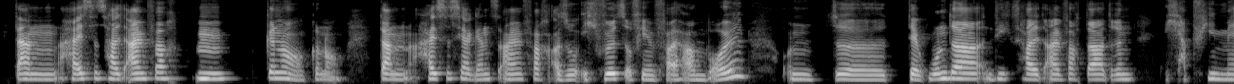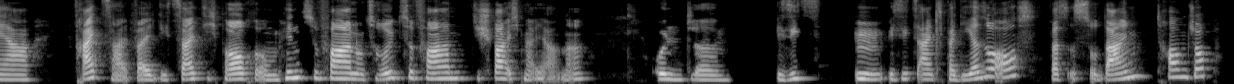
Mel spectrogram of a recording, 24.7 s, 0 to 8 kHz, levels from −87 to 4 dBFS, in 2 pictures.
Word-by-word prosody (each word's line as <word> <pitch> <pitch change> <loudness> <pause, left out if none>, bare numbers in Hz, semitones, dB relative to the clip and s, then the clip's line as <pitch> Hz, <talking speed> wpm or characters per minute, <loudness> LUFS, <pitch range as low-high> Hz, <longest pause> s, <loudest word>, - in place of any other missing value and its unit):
dann 185 -1 +3
heißt 195 +2 +2
es 205 0 -6
halt 190 -1 +3
einfach 210 +2 +3 0.2
mhm, 205 0 +2 0.2
genau, 210 -7 +1
genau. 195 - -7 0.3
Dann 185 +3 +2
heißt 195 0 +2
es 205 +2 -5
ja 200 -2 +1
ganz 180 +3 -5
einfach 185 0 -2
also, 170 -1 -3
ich 190 +2 -8
würde 195 0 +8
es - - -7
auf - - -5
jeden 170 -2 -2
Fall - - -1
haben 165 0 -2
wollen. 275 +10 +1 0.3
Und, 180 -3 -5 0.2
äh, 170 -2 +1 0.2
der 175 -3 +3
Grund 200 +3 +1
da 200 -1 +6
liegt 195 0 -8
halt 180 -1 +2
einfach 180 +1 -2
da 180 0 +2
drin, 180 +1 -5 0.3
ich - - -11
habe - - -14
viel 200 -2 -3
mehr 175 -1 -2 0.4
Freizeit, 230 +3 +2
weil 170 0 +1
die 170 0 -10
Zeit, 190 +3 0
die - - -12
ich 205 0 -13
brauche, 195 +1 +4
um 165 0 -4
hinzufahren 215 -2 +4
und 185 -1 -5
zurückzufahren, 215 +1 0
die 210 -1 -12
spare 210 -1 +3
ich 205 +2 -9
mir 195 - -6
ja, 210 - -7
ne? 200 +2 -7 0.6
Und, 180 - +1
äh, 165 -1 -4 0.5
wie 175 - -4
sieht's 210 +4 -5 0.3
mhm, 190 -2 +2
wie 185 - -5
sieht's 195 +3 -8
eigentlich 185 0 -2
bei 175 - -2
dir 190 +7 0
so 280 +2 0
aus? 290 +4 -2
Was 185 0 -3
ist 205 +1 -5
so 180 - -6
dein 235 - +3
Traumjob? 270 - -2
195 Hz, 175 wpm, -22 LUFS, 180-210 Hz, 0.6 s, würde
